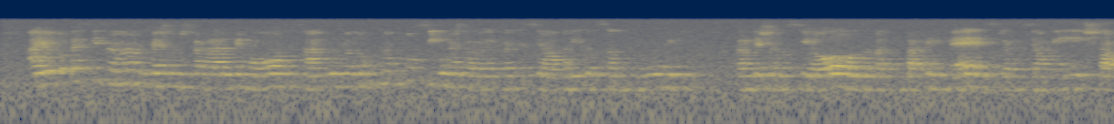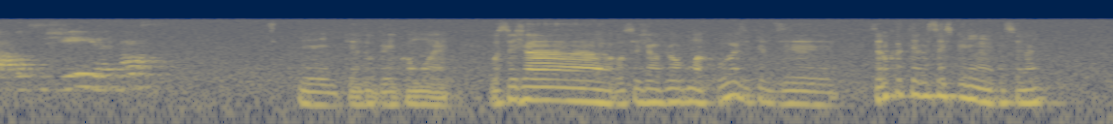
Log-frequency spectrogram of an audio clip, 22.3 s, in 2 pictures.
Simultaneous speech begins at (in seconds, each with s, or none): none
